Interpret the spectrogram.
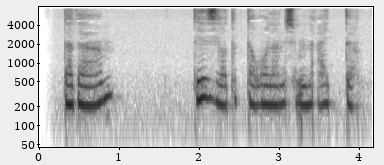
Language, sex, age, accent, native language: Uzbek, female, under 19, Qashqadaryo, Uzbek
